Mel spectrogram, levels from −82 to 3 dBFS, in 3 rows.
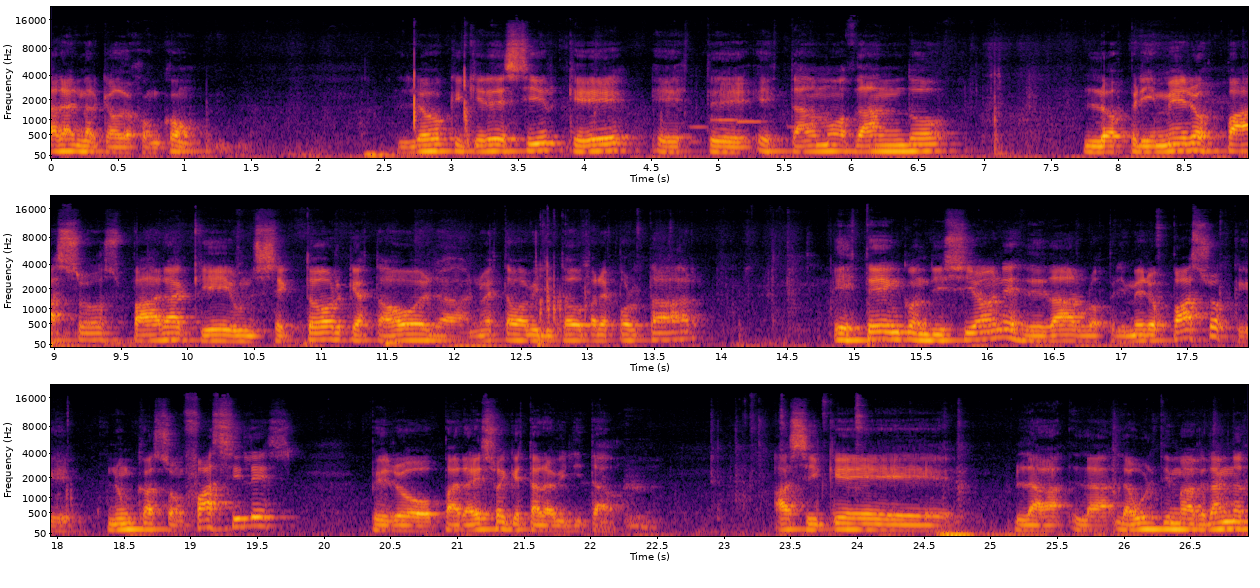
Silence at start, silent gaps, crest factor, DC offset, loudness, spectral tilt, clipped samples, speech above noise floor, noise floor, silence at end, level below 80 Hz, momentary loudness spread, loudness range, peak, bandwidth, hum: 0 s; none; 18 dB; under 0.1%; -18 LUFS; -6 dB/octave; under 0.1%; 27 dB; -44 dBFS; 0 s; -38 dBFS; 11 LU; 3 LU; 0 dBFS; 15.5 kHz; none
